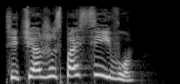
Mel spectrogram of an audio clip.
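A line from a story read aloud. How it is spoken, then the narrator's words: Horrified shouting. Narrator (Russian): кричала Венди, с ужасом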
